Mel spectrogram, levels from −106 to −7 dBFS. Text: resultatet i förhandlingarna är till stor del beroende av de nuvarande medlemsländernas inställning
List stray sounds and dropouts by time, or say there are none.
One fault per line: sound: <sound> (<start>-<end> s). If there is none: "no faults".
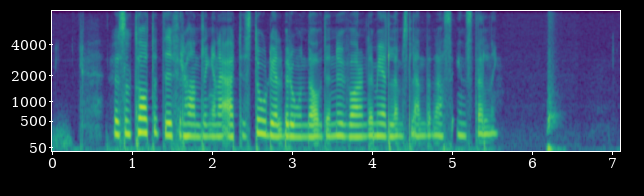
sound: whoosh (6.2-6.4 s)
